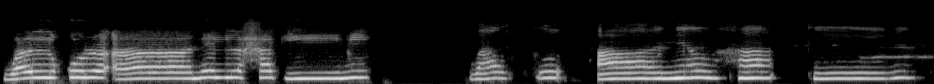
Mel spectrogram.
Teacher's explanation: this ha sound should only be said for 1 second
